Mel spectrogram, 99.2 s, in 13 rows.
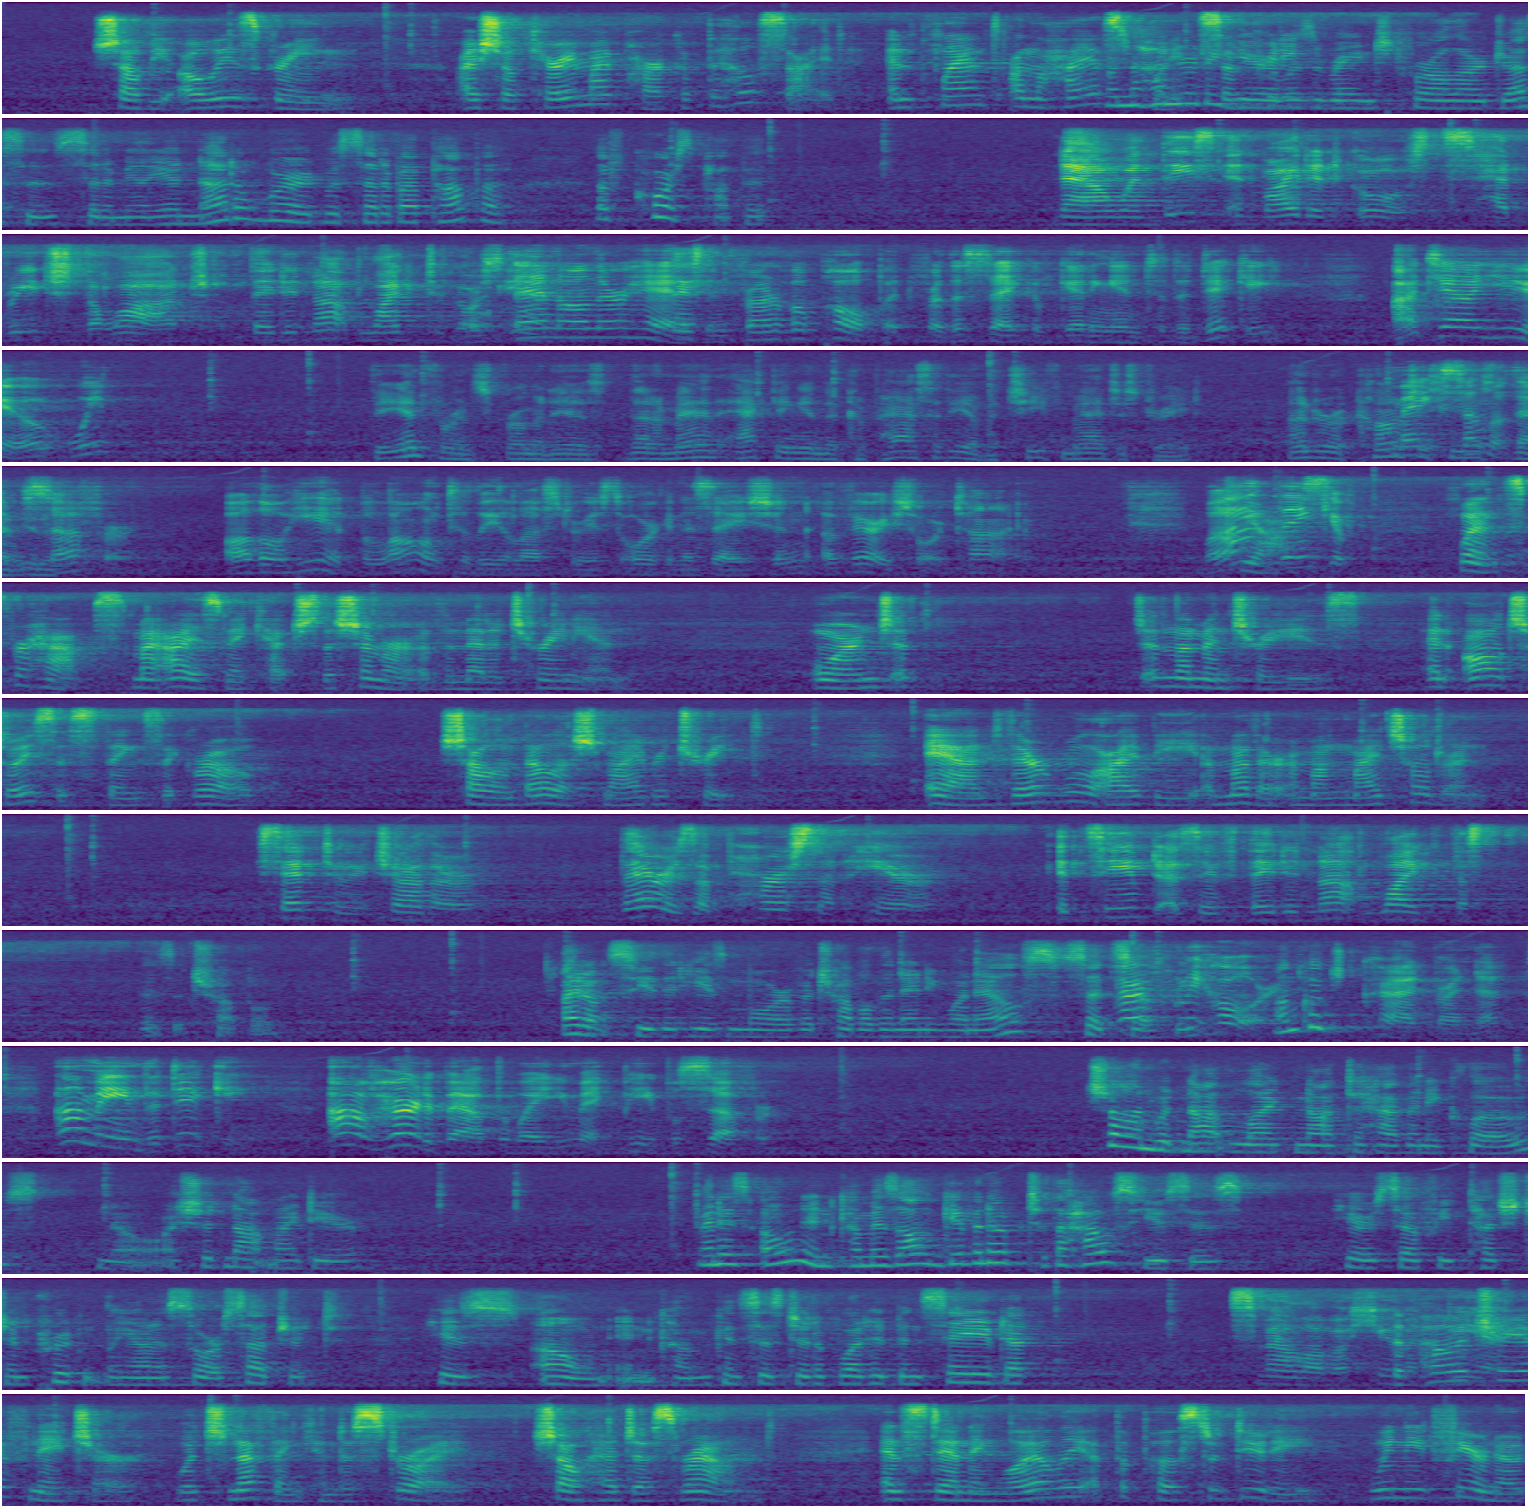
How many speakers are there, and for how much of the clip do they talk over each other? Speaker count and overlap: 5, about 6%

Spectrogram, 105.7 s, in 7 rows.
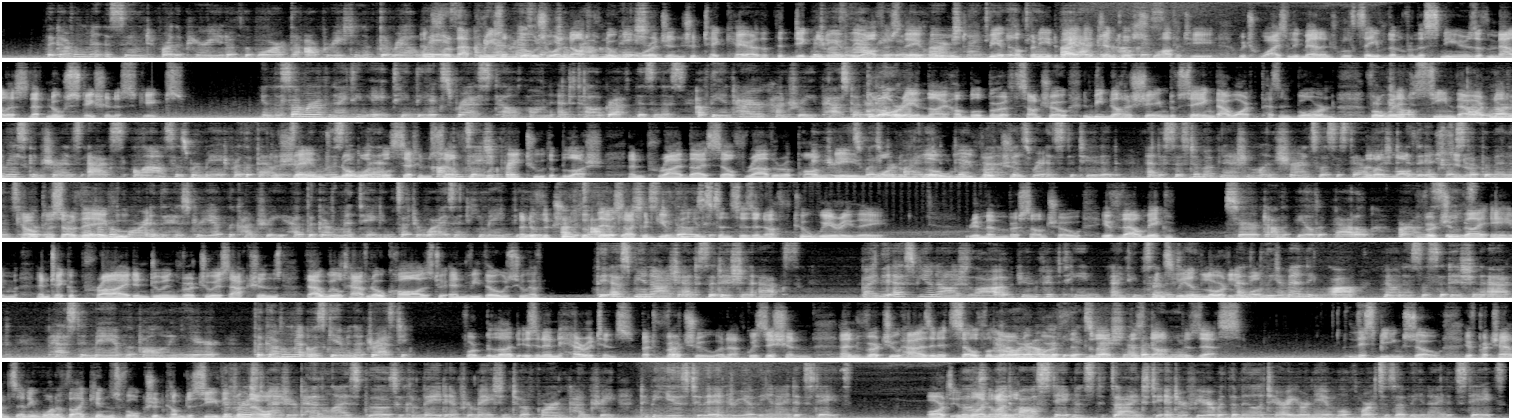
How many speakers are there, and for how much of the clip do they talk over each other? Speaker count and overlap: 2, about 23%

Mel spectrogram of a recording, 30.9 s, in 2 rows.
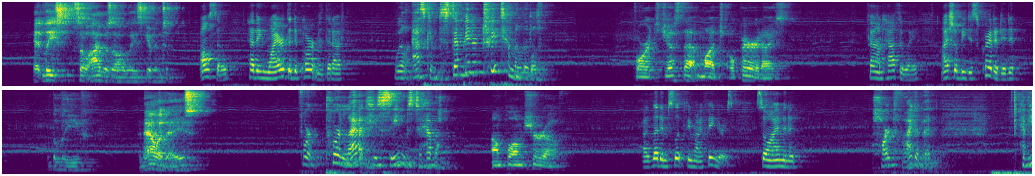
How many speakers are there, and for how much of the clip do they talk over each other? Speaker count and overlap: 4, no overlap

